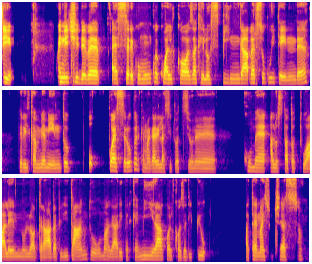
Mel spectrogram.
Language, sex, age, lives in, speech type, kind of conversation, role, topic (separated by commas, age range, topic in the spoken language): Italian, female, 30-34, Italy, conversation, unstructured, none, Credi che le persone possano davvero cambiare?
